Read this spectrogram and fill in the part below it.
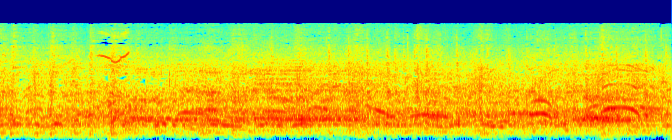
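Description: A large crowd chants and cheers outdoors.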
